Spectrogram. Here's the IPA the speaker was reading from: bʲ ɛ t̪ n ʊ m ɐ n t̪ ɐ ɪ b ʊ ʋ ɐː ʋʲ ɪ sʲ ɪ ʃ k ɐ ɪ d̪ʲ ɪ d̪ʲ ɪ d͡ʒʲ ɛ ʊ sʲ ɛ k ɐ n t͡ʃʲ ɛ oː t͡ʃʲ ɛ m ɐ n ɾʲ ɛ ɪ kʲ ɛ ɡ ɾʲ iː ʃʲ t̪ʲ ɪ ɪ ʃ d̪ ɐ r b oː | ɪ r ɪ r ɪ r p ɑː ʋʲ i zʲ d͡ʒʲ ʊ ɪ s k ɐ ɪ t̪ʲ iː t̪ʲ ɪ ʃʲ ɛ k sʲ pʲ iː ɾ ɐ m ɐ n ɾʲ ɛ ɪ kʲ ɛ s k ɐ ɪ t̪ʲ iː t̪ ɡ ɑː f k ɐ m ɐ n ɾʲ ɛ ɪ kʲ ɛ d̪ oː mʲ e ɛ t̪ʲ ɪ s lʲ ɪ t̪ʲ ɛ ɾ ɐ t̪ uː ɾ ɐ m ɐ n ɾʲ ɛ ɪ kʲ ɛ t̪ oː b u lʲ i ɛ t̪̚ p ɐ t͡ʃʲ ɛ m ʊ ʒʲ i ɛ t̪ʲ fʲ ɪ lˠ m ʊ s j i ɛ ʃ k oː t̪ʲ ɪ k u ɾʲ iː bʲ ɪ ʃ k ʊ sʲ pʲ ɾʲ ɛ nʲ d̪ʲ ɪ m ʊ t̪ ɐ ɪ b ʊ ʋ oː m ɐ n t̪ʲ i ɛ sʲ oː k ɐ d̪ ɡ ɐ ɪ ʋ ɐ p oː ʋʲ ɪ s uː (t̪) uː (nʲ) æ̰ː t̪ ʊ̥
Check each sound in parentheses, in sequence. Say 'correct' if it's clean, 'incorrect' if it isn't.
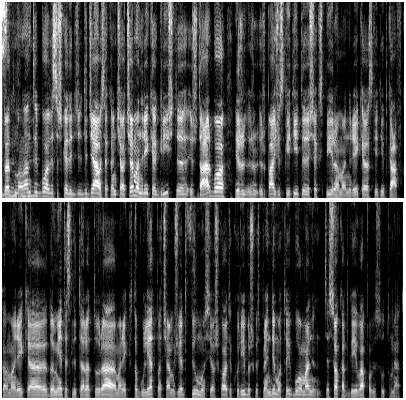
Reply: correct, incorrect

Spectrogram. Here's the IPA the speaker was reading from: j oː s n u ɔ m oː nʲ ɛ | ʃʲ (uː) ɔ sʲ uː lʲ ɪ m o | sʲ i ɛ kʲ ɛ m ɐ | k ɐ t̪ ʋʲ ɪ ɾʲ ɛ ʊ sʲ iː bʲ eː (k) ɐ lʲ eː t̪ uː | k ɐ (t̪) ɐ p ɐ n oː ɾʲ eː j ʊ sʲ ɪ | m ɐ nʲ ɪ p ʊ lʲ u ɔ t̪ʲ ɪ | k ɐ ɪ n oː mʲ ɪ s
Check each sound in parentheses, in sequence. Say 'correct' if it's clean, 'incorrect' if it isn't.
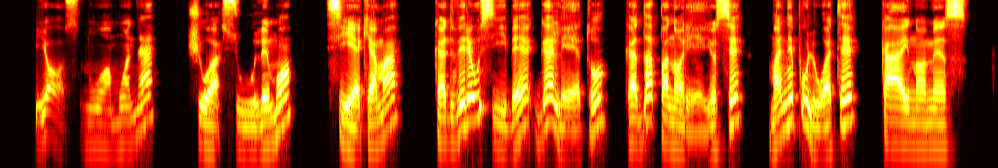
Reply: incorrect, incorrect, incorrect

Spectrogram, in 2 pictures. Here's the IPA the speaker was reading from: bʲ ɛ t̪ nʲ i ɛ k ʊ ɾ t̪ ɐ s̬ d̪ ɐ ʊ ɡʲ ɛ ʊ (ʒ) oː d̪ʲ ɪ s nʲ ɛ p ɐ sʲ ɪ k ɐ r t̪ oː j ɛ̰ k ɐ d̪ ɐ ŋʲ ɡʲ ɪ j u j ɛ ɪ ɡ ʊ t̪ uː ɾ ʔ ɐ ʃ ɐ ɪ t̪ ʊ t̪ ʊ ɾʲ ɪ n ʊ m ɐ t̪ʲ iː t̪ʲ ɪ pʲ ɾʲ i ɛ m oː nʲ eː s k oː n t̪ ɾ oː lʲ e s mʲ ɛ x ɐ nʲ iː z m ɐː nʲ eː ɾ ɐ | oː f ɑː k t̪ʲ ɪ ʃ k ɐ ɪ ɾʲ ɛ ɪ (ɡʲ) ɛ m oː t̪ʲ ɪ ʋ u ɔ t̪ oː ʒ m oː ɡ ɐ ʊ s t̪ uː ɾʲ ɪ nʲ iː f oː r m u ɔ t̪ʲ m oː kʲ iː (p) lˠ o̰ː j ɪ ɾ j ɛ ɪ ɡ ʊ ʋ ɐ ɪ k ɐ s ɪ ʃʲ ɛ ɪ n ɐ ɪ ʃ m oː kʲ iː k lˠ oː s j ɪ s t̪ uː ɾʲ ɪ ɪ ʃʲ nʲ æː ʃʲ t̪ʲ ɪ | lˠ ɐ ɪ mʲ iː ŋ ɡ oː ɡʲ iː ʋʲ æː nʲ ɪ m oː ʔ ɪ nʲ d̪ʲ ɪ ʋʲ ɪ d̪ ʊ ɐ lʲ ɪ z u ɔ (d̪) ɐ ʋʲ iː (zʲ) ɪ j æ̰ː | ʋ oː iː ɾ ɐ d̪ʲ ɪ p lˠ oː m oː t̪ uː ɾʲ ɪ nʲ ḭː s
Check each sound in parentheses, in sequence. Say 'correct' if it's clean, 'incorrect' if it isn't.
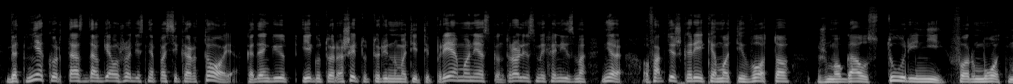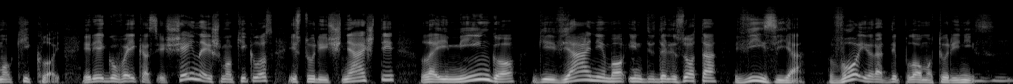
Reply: correct, incorrect, incorrect, incorrect, correct

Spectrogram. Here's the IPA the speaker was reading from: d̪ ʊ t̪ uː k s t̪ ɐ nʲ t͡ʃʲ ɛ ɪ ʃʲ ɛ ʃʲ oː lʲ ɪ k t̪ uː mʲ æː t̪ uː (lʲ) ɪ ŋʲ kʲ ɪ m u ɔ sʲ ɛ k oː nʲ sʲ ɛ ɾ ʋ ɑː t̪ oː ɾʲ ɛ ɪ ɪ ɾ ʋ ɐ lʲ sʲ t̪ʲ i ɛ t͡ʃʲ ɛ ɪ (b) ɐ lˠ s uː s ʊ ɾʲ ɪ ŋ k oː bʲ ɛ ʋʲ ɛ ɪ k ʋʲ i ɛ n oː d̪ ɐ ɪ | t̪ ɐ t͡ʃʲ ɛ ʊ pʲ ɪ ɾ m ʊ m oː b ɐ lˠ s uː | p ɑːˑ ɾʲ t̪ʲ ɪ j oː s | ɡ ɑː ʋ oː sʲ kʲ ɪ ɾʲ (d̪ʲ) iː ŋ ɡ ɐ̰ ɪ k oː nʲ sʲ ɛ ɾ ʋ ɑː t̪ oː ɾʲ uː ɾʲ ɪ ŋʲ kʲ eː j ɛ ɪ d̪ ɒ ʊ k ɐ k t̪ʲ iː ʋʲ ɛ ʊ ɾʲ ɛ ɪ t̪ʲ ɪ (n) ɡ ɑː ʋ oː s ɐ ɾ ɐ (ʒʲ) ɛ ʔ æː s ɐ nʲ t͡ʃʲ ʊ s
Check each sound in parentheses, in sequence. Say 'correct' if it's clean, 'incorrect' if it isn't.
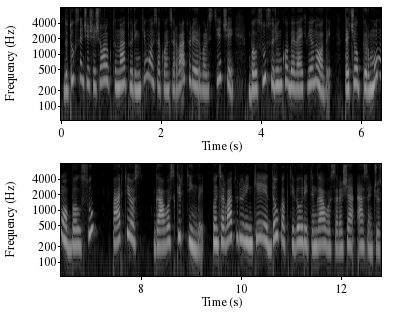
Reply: incorrect, correct, incorrect, incorrect, incorrect

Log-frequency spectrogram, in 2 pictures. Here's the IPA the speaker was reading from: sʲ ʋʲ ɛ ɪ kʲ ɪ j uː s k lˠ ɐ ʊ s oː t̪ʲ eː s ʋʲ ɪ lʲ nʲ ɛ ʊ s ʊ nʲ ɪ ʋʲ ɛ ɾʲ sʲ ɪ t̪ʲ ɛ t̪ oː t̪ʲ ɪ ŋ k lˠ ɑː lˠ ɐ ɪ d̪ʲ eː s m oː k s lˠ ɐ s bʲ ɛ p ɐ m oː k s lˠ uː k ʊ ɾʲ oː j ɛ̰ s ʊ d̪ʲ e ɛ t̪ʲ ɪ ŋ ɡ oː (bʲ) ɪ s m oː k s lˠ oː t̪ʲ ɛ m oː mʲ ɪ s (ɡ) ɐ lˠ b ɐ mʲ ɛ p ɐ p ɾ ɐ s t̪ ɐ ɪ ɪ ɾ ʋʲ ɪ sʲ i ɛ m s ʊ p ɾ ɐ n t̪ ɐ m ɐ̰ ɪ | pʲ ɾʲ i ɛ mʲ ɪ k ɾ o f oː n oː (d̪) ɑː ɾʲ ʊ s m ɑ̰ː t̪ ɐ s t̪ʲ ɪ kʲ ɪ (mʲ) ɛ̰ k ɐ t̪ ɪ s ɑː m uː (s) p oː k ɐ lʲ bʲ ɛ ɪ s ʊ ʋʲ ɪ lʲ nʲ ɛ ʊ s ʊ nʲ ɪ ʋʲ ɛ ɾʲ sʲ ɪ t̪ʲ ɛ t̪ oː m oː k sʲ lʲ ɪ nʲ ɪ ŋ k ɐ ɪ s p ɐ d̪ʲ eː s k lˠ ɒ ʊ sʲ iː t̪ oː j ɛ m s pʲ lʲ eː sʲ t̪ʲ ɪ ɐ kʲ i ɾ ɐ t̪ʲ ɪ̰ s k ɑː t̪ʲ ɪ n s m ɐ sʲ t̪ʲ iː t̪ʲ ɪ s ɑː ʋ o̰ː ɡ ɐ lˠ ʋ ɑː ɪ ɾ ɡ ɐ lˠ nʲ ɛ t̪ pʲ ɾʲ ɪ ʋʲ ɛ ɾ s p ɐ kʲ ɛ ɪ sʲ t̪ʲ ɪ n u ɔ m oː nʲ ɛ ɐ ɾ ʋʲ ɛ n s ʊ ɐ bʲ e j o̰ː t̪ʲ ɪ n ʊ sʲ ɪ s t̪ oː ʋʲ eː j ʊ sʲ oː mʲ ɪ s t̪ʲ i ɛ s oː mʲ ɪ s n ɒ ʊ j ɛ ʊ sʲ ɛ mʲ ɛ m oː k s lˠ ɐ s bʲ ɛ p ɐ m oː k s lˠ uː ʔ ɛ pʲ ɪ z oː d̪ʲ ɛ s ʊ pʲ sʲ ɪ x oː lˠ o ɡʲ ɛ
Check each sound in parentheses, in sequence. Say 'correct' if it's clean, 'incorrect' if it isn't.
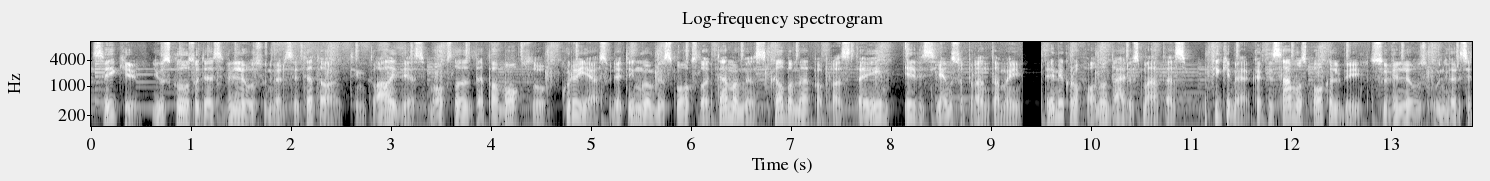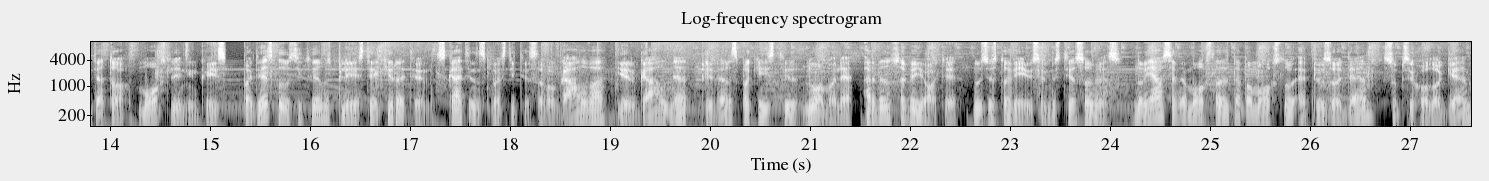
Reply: incorrect, incorrect, correct, correct, correct

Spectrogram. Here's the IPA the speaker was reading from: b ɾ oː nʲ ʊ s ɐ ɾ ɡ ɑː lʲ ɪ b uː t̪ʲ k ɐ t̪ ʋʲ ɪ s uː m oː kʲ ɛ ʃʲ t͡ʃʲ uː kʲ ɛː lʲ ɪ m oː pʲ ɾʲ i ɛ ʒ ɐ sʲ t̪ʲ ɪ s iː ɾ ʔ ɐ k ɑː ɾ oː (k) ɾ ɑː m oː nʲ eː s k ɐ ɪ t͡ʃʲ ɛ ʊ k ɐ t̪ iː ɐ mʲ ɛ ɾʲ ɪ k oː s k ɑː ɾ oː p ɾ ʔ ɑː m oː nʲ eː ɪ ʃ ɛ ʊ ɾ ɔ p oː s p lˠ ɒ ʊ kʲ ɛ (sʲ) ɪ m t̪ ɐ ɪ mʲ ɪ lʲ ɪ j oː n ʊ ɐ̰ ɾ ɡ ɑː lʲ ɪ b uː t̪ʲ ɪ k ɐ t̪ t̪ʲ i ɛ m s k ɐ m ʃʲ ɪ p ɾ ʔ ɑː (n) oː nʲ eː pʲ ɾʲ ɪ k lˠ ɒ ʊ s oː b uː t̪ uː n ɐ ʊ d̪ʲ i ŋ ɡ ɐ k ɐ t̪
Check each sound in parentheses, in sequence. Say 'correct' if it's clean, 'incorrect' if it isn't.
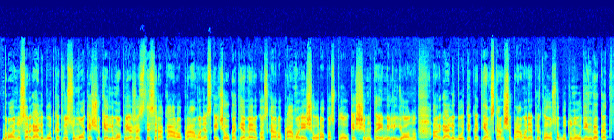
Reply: incorrect, incorrect, incorrect

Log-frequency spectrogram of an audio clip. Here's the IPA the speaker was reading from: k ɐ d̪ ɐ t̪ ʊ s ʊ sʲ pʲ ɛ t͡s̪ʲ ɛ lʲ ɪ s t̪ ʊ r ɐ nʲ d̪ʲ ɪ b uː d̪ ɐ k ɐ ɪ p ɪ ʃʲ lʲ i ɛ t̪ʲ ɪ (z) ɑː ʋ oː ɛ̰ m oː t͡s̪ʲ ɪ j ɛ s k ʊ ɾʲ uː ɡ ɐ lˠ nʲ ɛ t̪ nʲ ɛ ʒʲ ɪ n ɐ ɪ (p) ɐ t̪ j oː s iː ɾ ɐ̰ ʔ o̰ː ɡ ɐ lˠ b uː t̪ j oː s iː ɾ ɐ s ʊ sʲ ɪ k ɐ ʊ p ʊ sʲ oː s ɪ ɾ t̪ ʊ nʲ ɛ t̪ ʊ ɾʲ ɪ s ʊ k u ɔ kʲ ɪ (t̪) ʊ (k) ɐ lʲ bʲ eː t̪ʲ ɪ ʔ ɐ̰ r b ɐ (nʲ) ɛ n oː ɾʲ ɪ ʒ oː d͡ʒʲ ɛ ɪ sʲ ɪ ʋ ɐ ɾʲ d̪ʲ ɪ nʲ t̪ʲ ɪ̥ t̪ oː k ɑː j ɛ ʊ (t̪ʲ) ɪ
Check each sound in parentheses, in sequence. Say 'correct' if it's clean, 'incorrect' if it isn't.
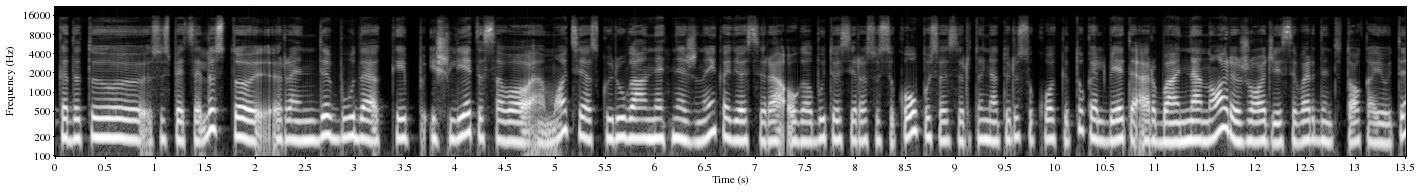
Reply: incorrect, incorrect, correct, correct, correct, correct

